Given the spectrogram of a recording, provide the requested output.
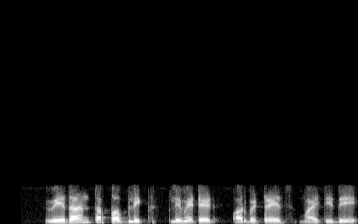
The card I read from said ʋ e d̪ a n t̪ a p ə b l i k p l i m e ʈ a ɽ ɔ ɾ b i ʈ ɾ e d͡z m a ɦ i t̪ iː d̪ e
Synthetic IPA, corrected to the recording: ʋ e d̪ a n t̪ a p ə b l i k p l i m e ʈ e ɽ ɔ ɾ b i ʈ ɾ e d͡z m a ɦ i t̪ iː d̪ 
